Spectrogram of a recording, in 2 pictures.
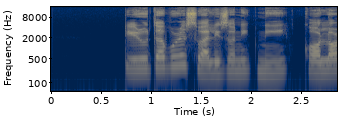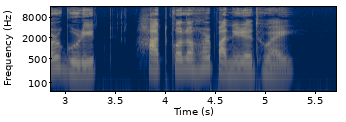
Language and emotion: Assamese, neutral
